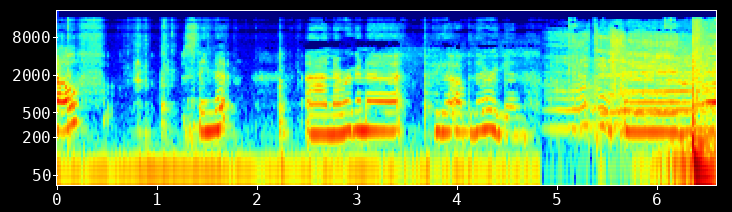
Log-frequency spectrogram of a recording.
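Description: A woman's voice singing slow, drawn-out notes in a background pop song, over a low steady bass hum that drops out about five seconds in.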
